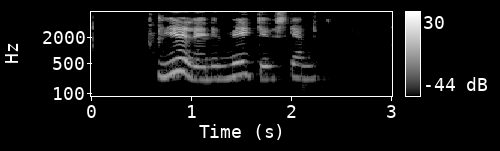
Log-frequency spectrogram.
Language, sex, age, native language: Icelandic, female, 18-19, Icelandic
